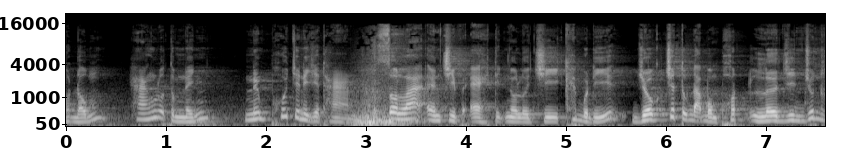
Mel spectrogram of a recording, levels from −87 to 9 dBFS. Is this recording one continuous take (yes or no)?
no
